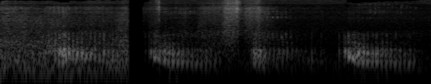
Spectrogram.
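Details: Pet cat purring, a lazy house cat heard as a low, rough rumble in a few uneven bursts, broken by a sudden short silence early on.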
